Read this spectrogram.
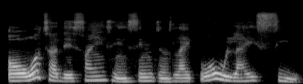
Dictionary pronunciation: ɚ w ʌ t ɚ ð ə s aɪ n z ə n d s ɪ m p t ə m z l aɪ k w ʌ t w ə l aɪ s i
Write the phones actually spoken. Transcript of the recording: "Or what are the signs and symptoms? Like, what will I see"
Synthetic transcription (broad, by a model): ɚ w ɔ t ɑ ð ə s aɪ n s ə n s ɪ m t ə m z l aɪ k w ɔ t w ə l aɪ s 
